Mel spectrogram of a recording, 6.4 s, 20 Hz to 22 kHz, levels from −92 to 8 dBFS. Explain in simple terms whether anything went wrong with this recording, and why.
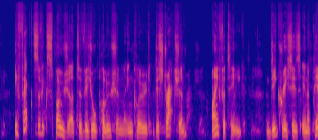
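Throughout the speech, each phrase is followed by a faint, thin repeat of itself about 0.4 seconds later. This is echo with no canceller: the far end's loudspeaker fed the call back into its microphone, and nothing removed it. Room reverberation blurs straight into the sound, but this echo is a separate, delayed copy.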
